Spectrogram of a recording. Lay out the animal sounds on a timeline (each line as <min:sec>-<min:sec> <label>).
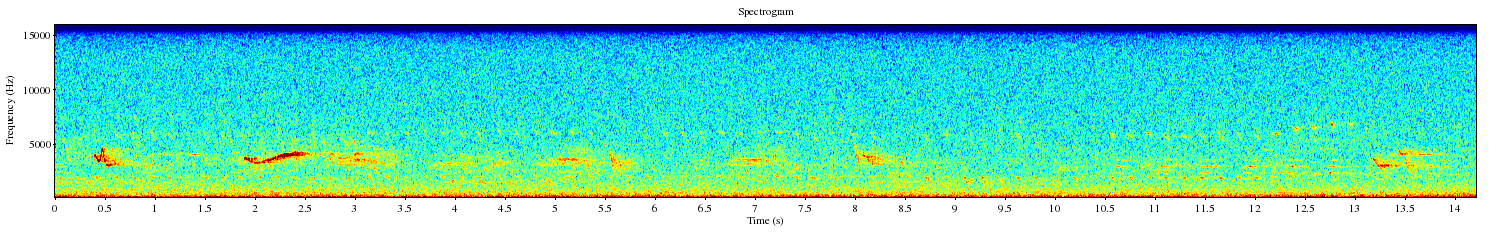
0:00.3-0:00.8 Red-eyed Vireo (Vireo olivaceus)
0:00.6-0:02.7 Eastern Wood-Pewee (Contopus virens)
0:02.5-0:08.6 Gray Catbird (Dumetella carolinensis)
0:02.6-0:13.3 unidentified call
0:10.5-0:14.2 Red-breasted Nuthatch (Sitta canadensis)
